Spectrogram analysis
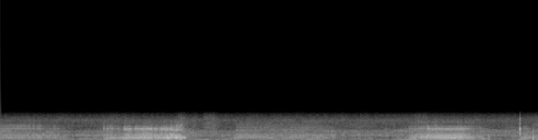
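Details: Rough, rattling snores on breathing, with two loud swells over a few seconds: snoring.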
